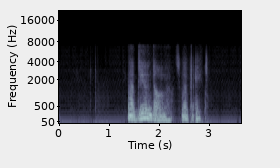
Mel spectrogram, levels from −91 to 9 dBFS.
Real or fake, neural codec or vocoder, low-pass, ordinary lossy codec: fake; codec, 16 kHz, 0.5 kbps, FreqCodec, smaller model; 7.2 kHz; none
